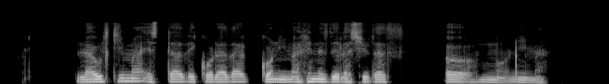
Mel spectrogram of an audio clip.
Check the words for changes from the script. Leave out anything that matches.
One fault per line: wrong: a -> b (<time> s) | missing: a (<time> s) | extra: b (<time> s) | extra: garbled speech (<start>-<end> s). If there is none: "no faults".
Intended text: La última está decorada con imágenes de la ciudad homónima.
no faults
